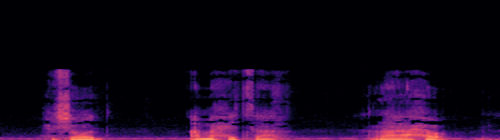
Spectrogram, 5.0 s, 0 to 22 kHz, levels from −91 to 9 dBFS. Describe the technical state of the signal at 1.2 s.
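At 1.2 s, as across the whole clip, the speech shows heavy HE-AAC compression damage, likely from a very low bitrate near 12 kbps. The treble, which stops at 11 kHz, is rebuilt from copied lower bands, so s sounds turn gritty and metallic rather than dull as a plain low-pass would leave them.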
